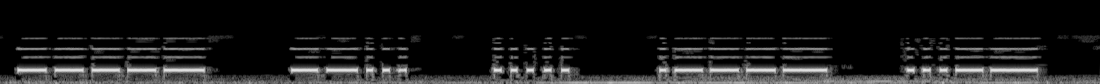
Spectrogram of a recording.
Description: Morse code, heard as a keyed tone, about 15 wpm, spaced as for 8 wpm, 670 Hz. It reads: 07513
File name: Morse Lessons / Morse Lessons / Tape-5B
